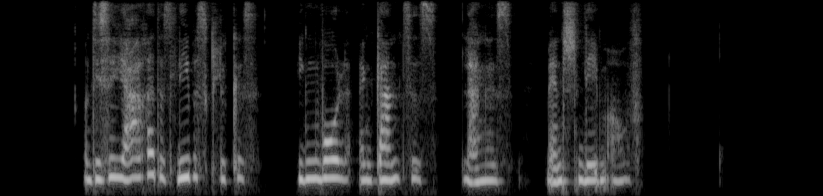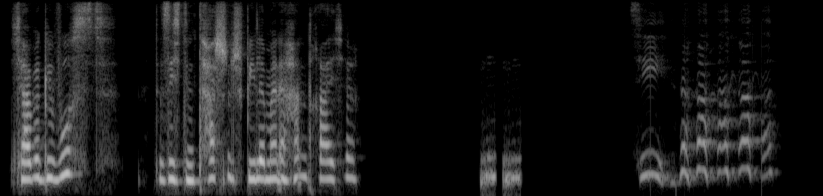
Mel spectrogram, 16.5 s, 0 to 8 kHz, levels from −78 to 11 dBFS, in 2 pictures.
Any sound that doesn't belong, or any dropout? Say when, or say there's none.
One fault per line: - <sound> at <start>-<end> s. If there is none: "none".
- laugh at 13.0-13.4 s
- laugh at 14.5-16.1 s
